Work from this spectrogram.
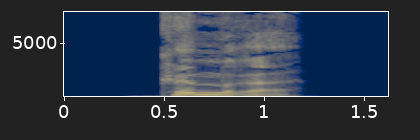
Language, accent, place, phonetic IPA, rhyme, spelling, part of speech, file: German, Germany, Berlin, [ˈkʏmʁə], -ʏmʁə, kümmre, verb, De-kümmre.ogg
- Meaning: inflection of kümmern: 1. first-person singular present 2. first/third-person singular subjunctive I 3. singular imperative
